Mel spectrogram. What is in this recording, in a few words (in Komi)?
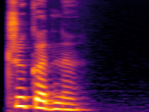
"тшыкӧдны", Komi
